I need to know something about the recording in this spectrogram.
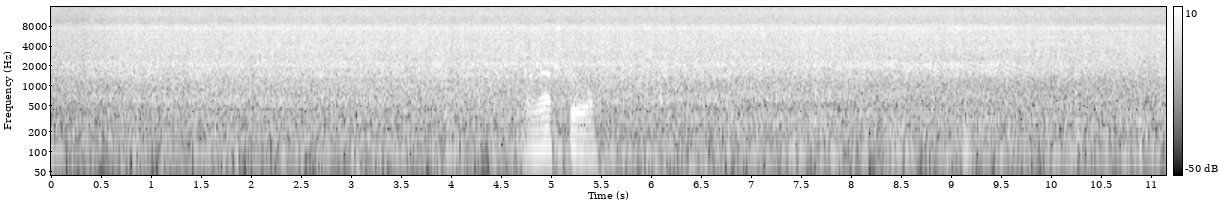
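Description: A waterfall splashes steadily into a pool nearby.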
